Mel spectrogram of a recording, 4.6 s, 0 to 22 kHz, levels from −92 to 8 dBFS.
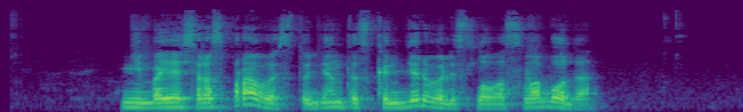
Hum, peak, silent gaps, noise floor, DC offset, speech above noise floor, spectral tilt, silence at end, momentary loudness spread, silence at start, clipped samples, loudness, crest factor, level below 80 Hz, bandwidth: none; -2 dBFS; none; -68 dBFS; under 0.1%; 50 dB; -6 dB/octave; 0.95 s; 8 LU; 0.75 s; under 0.1%; -19 LUFS; 18 dB; -64 dBFS; 13.5 kHz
